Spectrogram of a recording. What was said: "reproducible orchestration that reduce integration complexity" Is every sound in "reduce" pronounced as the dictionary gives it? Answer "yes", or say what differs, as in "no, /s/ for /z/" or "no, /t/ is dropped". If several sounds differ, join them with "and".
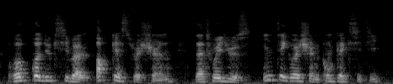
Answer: no, /w/ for /ɹ/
